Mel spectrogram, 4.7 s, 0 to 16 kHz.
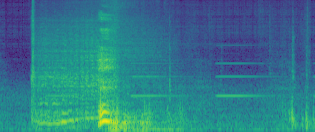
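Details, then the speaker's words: Crash-damaged Aston Martin DB9 V12 manual, after pressing the battery's yellow reset button: starter whirs briefly, engine catches with one loud surge, then dies within a second; it later ran after changing the key, so a dead key is suspected. "ah right how much I got fuel starts but then turns off immediately oh [Music] no brilliant no that's not working is [Music] it"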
